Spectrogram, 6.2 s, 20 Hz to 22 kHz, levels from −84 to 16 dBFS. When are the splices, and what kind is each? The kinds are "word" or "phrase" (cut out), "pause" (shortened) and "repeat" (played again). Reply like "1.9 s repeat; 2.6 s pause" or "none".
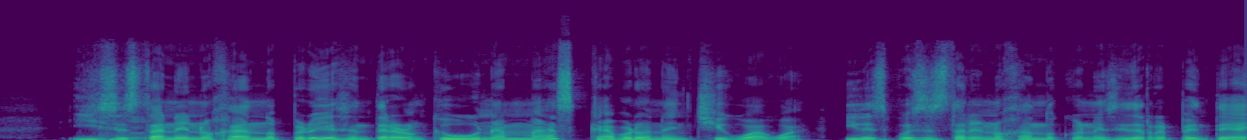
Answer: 4.1 s pause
